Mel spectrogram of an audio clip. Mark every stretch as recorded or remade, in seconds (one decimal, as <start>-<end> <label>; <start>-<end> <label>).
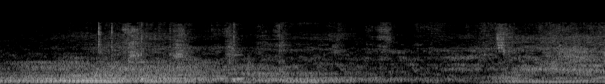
0.0-6.1 recorded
